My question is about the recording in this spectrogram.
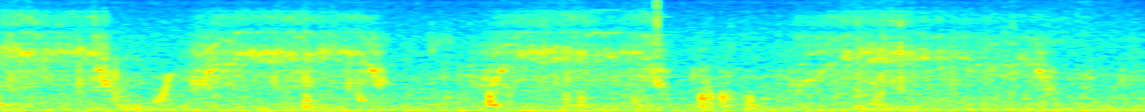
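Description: Spinning fishing reel being cranked, its gears whirring faintly in short spells, with brief thin squeaks over a low steady hum.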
